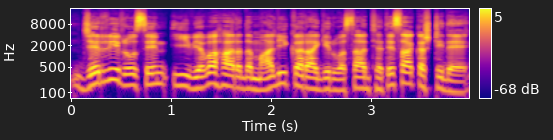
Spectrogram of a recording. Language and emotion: Kannada, neutral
